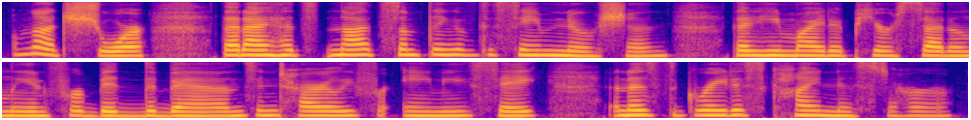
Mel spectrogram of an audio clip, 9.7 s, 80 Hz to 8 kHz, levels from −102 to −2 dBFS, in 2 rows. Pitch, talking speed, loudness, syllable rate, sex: 235 Hz, 200 wpm, -18 LUFS, 5.5 syllables/s, female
